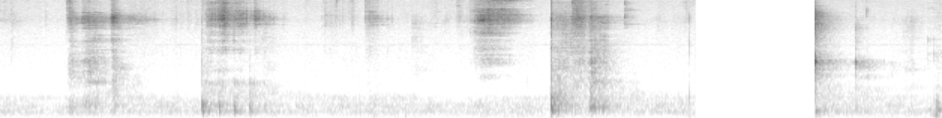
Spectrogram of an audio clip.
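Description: Knife chopping red chillies and garlic for a spicy kara chutney: irregular close-up taps and clatter on a board in short bursts, with one brief silent pause and no voices.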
